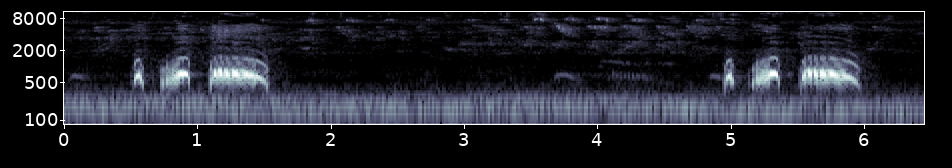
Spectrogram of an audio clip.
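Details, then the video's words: Spotted dove giving its three-note kuk 3 style call: two phrases of low hollow coos, a short note, a rising note and a longer drawn-out coo, about four seconds apart, over a steady low hum. "suara burung terkukur kuk 3"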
